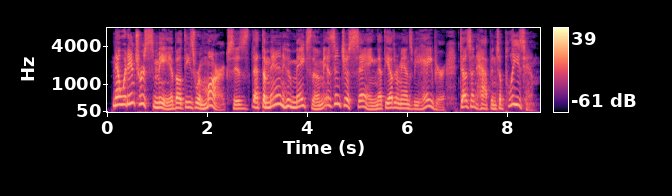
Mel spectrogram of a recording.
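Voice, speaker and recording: A dull, lo-fi recording of a male audiobook narrator. His voice sits high for a man and moves in animated, expressive contours as he deliberately reads out a reasoned essay.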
